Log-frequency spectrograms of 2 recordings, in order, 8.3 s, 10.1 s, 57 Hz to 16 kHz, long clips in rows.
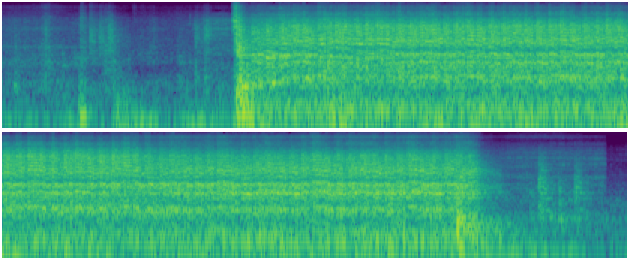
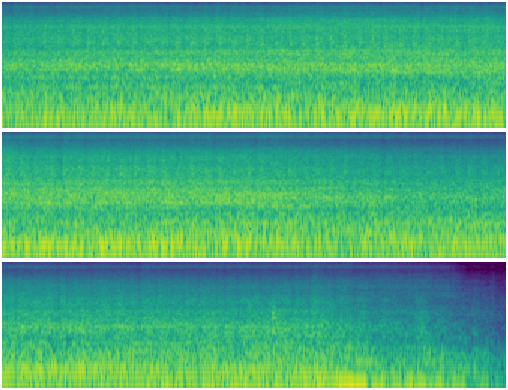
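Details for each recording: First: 1972 Ford F100 with FE 360 V8, start attempt, hooked to remote starter, fuel poured into carb bowl; steady cranking about six seconds, even chug, never catches — crank no start, fuel starvation. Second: 1972 Ford F100 FE 360 V8 after tapping carb to free sticking needle and seat; smooth even idle, steady low rumble, no knocks, misses or hunting — normal idle after fix; engine leaks from somewhere.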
